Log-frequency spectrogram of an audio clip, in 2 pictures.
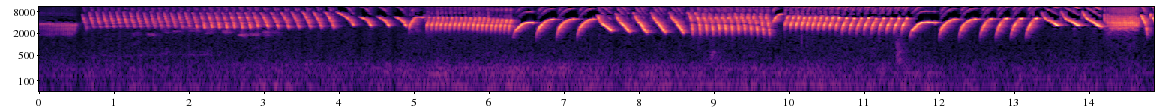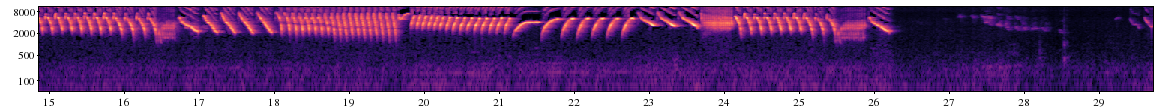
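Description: Domestic canary singing a long, continuous song of rapid trills and rolls, one fast run of repeated notes after another, stopping suddenly about 26 seconds in.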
